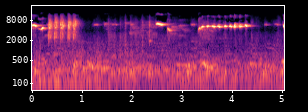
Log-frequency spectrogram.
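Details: Kolibri (sunbird) in vigorous gacor song, a master recording for training songbirds: a burst of buzzy high chirps, then a quiet gap, then a long thin high trill of rapid notes.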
